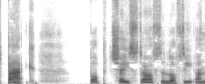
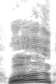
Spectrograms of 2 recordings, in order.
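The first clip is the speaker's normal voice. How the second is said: loud, higher whoa; startled whoa; 9 semitones higher, 14 dB louder than usual. A narrator's reading. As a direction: cry out as the napkin flies. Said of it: "cried Bob".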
